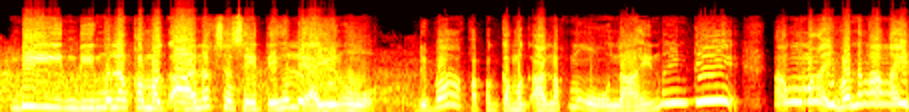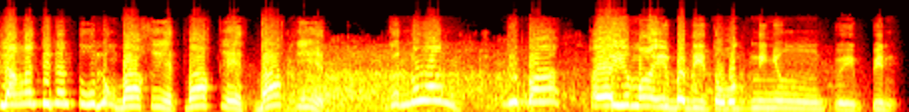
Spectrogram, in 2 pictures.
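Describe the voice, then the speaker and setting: A young man from the Philippines ranting to his viewers, animated and preachy, mocking officials and laughing between lines. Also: sits high. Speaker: political commentator. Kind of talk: casual ranting monologue to viewers.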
